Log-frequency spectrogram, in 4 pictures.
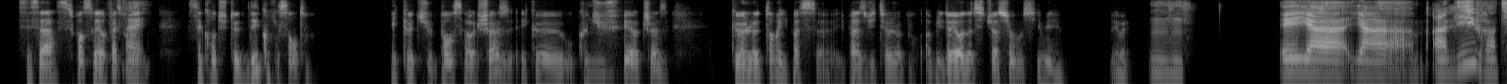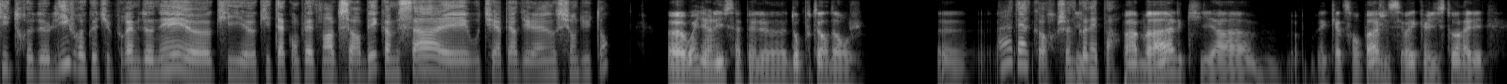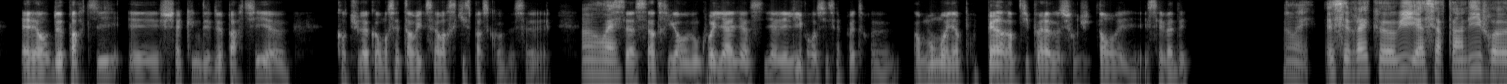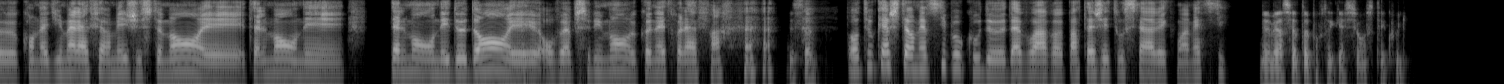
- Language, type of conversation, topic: French, podcast, Raconte une séance où tu as complètement perdu la notion du temps ?
- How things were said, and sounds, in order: laugh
